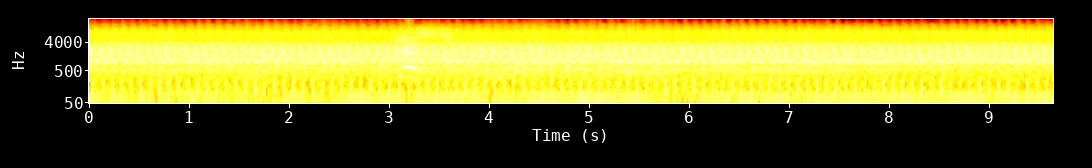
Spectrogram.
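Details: 2000 John Deere 4X2 Gator after ignition coil replacement, running after a warm restart following a ride: small petrol engine steady and even, no sputter or stalling. Normal running; a bad coil looks to have been the problem.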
